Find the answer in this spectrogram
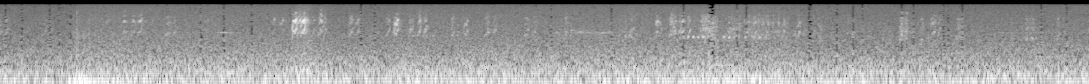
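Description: Small birds chirping: short, high calls scattered through, the loudest cluster about three seconds in, over the steady low hiss of a trail camera's microphone.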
